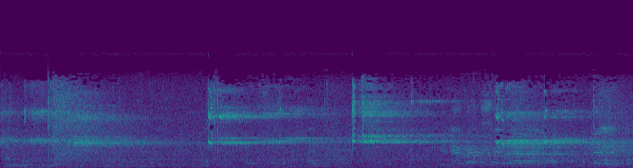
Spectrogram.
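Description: Badminton court sounds: sharp hits about every second and a half, each followed by a high squeal of court shoes on the floor, over spectators chatting in a reverberant sports hall.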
